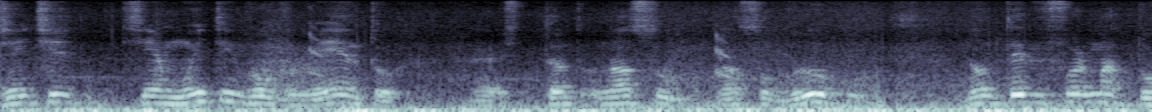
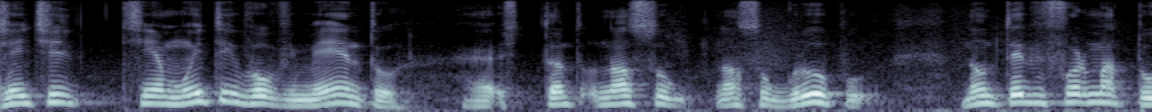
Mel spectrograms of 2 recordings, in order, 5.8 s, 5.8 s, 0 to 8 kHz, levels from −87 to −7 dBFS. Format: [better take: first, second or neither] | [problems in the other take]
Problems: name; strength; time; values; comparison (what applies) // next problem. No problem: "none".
second | background sound (Bird); 2 dB above the speech // room echo; dies away in 0.2 s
